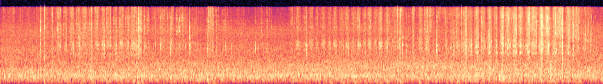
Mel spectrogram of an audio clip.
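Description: A knife cutting into a green willow stem at its base, a rapid run of fine scratching, rasping strokes that grows denser and louder in the second half, over the steady rush of a stream.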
